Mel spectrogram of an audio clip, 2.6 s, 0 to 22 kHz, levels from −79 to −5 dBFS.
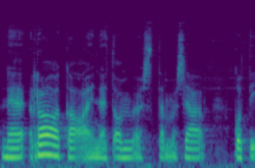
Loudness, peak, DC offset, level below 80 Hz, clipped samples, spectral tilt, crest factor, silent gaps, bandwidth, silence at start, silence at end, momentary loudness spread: -28 LUFS; -12 dBFS; under 0.1%; -56 dBFS; under 0.1%; -6.5 dB/octave; 16 dB; none; 13.5 kHz; 0 s; 0 s; 11 LU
